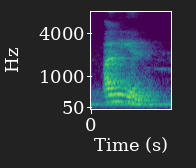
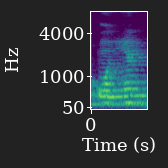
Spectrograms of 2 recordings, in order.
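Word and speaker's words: onion: अनियन कृष्णावल, कई बच्चे इसको ओनियन पढ़ते हैं, लेकिन इसका जो आप प्रोनाउंस देखें तो इसको इंग्लिश में अनियन कहा जाता है।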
